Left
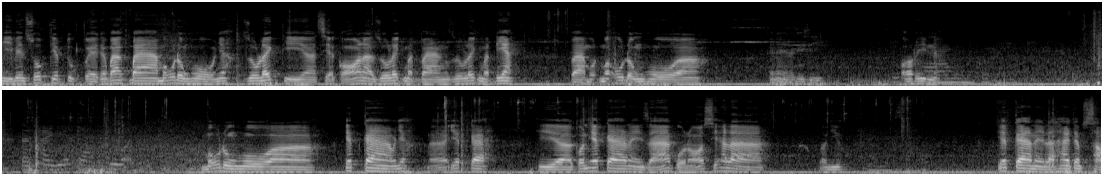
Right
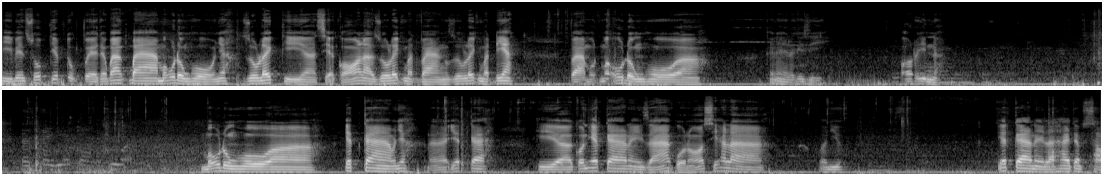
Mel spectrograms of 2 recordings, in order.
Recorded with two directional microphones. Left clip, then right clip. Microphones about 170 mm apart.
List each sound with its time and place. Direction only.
0.0 s speech: 55° right (ahead or behind)
13.0 s speech: 60° right (ahead or behind)
20.9 s speech: 40° right (ahead or behind)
